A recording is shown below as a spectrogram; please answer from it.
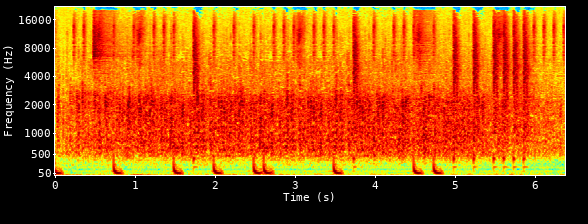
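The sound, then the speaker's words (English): Audience applause welcoming a show's host, a steady wash of clapping laid over deep, repeating bass thumps. “So ladies and gentlemen, please put your hands together for the host of our show, Mr. Eli.”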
